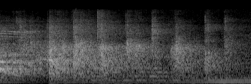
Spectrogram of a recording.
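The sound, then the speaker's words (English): An audience in a church claps and shouts together in a shout of faith to the Lord, a dense wash of crowd noise that swells in rhythmic surges about twice a second, with a low steady hum underneath. “Oh, give the Lord a clap and a shout of faith in the church.”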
